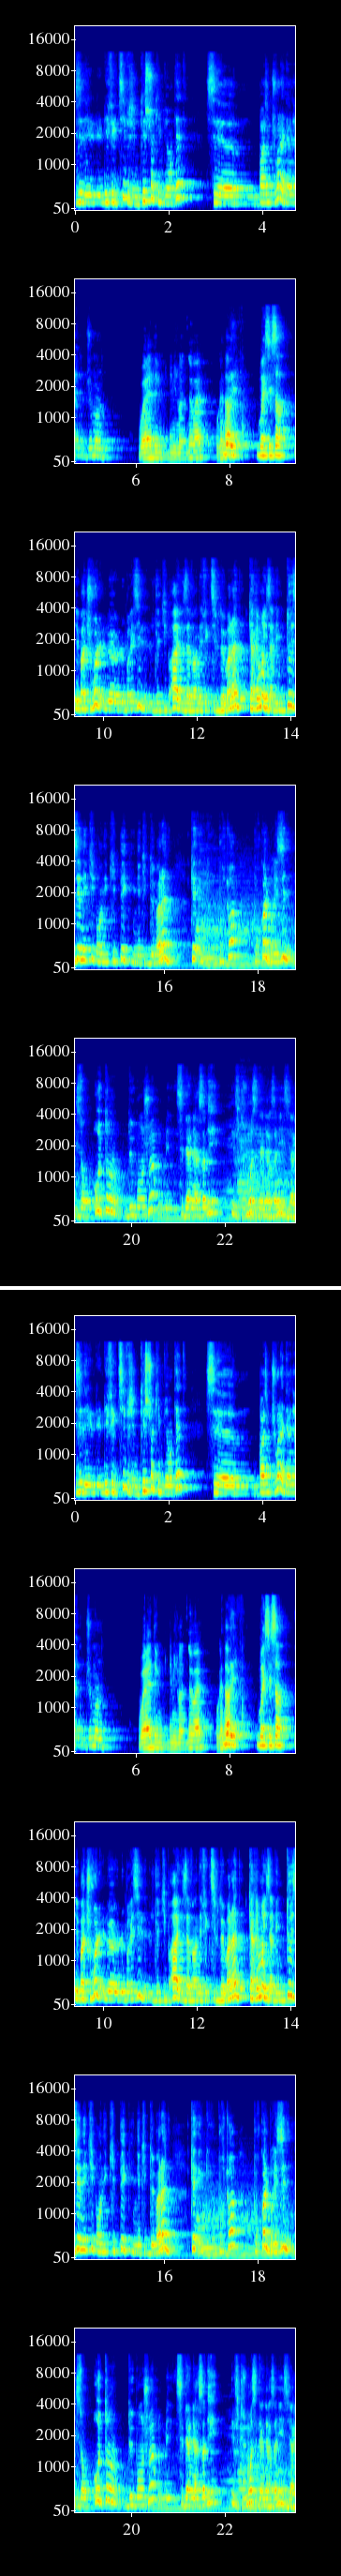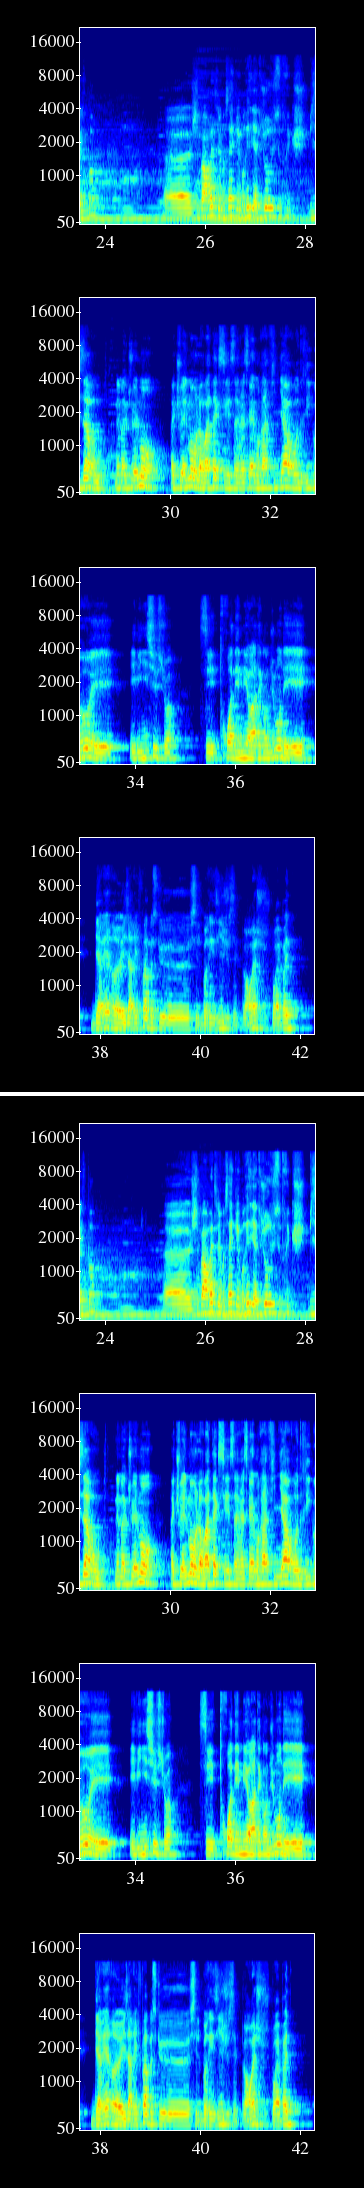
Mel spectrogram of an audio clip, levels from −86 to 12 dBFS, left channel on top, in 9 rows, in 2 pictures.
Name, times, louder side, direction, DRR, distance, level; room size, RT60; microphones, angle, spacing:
voice 1, 0.0-2.3 2.8-5.3 6.8-6.9 7.8-8.2 8.6-16.2 16.6-17.6 17.9-21.8 22.1-23.8, right 1 dB, 35° right, 1.0 m, -23 dB
voice 2, 6.1-8.0 25.2-29.7 30.0-33.6 33.9-34.8 35.4-37.5 37.8-41.8, right 3 dB, 50° right, 0.7 m, -22 dB
sound 1, 15.7-31.5 31.8-32.6, right 1 dB, 65° left, 2.6 m, -38 dB
18.0 x 6.4 x 3.0 m
head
